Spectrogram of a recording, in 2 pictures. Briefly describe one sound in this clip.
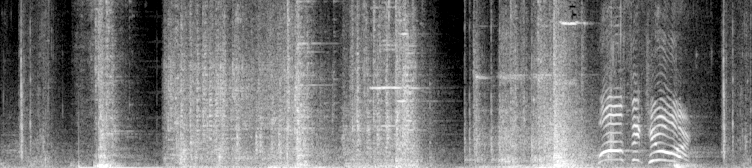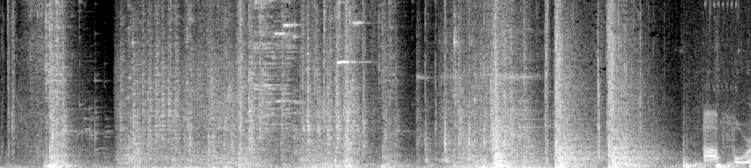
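Metal panels clank and rattle as a wall is reinforced.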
